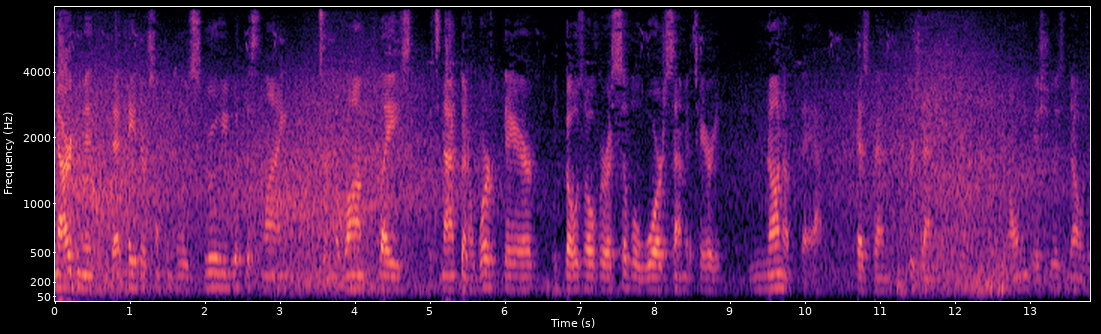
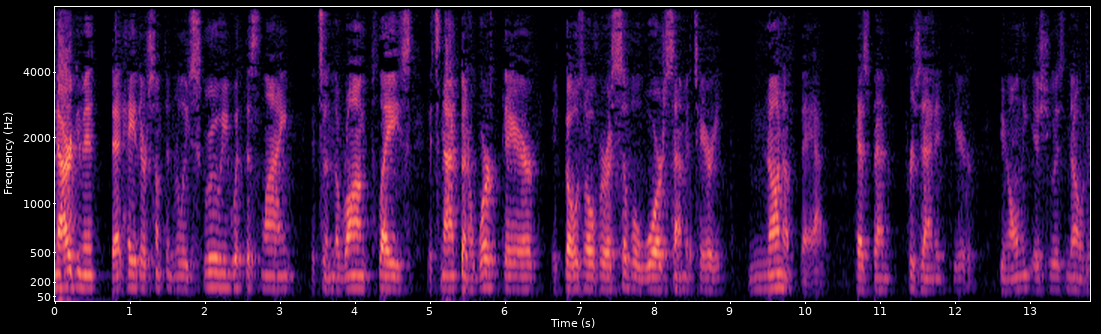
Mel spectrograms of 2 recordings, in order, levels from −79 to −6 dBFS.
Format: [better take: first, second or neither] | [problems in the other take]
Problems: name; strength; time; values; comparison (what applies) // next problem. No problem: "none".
second | background sound (Car passing by / Traffic noise, roadway noise); 6 dB below the speech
